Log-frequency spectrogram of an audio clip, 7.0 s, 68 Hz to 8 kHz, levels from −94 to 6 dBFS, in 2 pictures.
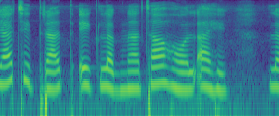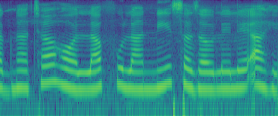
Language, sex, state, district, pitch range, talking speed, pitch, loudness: Marathi, female, Maharashtra, Sindhudurg, 210-245 Hz, 105 wpm, 225 Hz, -19 LUFS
